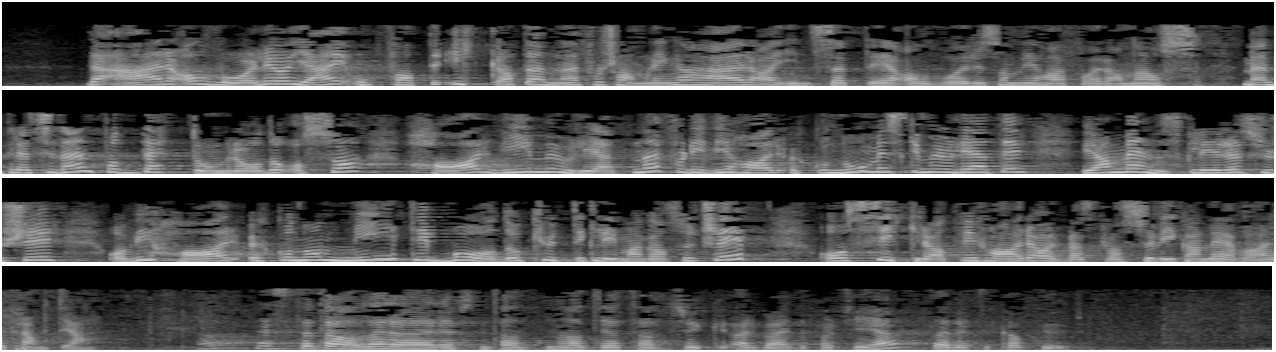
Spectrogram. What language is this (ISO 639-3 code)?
nob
